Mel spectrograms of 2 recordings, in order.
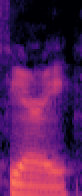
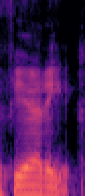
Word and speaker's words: Fieri: almost always Fieri. And it's like he must have been on Kimmel or something and said, it's actually Fieri. And now I feel like everyone says the slightly more uppity pronunciation and not Yeah. the other one.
